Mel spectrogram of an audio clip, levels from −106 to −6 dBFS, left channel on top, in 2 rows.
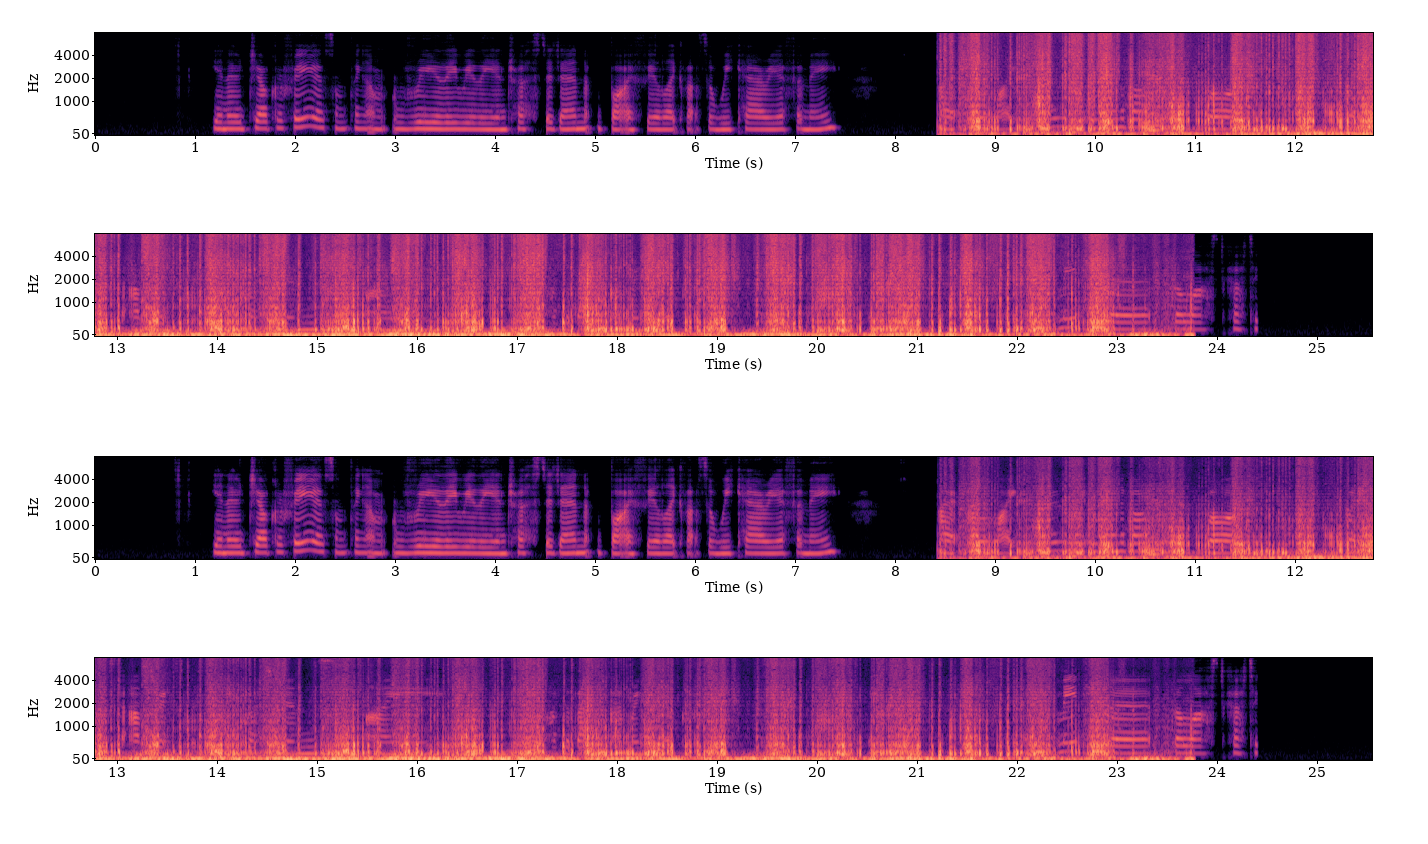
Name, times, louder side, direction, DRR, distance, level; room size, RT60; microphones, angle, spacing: voice 1, 1.2-7.4 8.4-11.5 12.5-15.2 15.5-16.3 17.1-19.2 20.5-20.8 22.0-24.4, right 2 dB, 90° right, 8.0 m, -47 dB
sound 1, 8.4-23.8, left 1 dB, 90° left, 2.2 m, -30 dB
open air
head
